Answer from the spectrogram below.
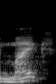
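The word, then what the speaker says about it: mcg: measurement the mic okay it is a my C Mike for the microgram okay that's why we pronounce it Mike so for Mike's two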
